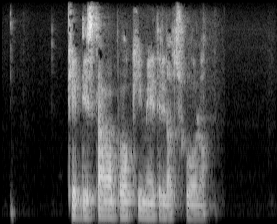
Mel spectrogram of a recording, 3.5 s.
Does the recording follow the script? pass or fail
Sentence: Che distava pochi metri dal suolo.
pass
